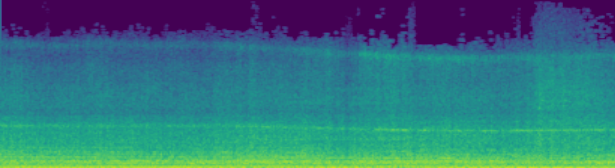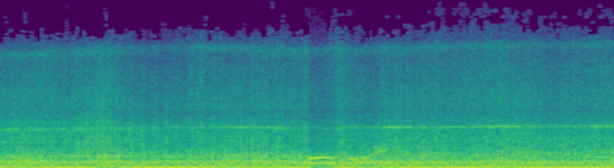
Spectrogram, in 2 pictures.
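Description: Diesel locomotive engines rumble loudly and steadily nearby.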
